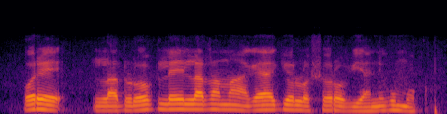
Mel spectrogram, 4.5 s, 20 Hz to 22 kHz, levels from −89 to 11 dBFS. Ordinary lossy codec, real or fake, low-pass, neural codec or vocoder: Opus, 16 kbps; real; 7.2 kHz; none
